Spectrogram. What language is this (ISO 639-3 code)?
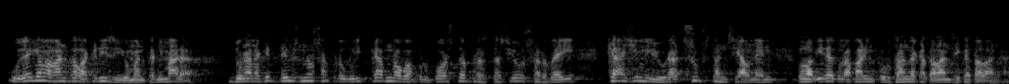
cat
